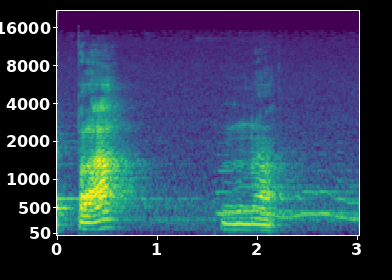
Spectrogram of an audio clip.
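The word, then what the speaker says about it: प्राण: O primeiro a é aberto e longo para e não é pr, é pra na segundo a é curto.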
